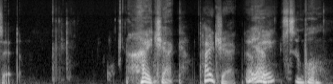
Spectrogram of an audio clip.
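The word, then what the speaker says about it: Hajicek: Just so I hear it from the horse's mouth, how do you pronounce it? High check.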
